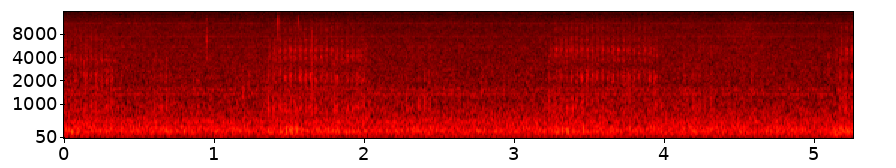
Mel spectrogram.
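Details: Purring house cat during a massage, one of four cats in the home: continuous low rumble with gentle pulsing breath cycles, faint rubbing and rustling sounds over it, quiet room.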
